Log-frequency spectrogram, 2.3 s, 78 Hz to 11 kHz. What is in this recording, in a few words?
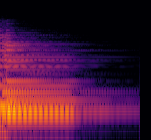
A Minor Major 7th Flat 5th A, Ukulele; strummed; AmM7b5; JGuitar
